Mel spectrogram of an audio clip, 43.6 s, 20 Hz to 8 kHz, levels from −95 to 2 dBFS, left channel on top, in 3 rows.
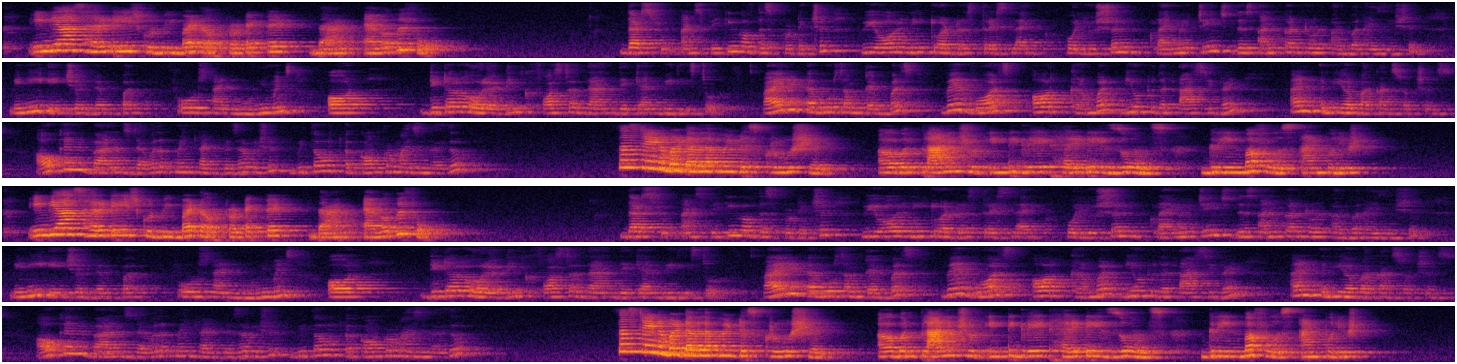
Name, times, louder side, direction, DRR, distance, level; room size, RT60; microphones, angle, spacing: voice 1, 0.3-2.8 3.1-4.3 35.2-37.3 37.8-40.7 41.0-42.6, right 1 dB, 85° right, 0 dB, 0.9 m, -23 dB
voice 2, 6.2-10.3 10.6-14.2 14.6-15.9 16.3-17.5 17.8-18.2 18.7-21.7 22.1-23.7 23.9-26.9 27.4-29.0 29.4-33.7, left 1 dB, 30° left, 1 dB, 0.6 m, -34 dB
3.3 x 2.6 x 4.4 m, 0.92 s
head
